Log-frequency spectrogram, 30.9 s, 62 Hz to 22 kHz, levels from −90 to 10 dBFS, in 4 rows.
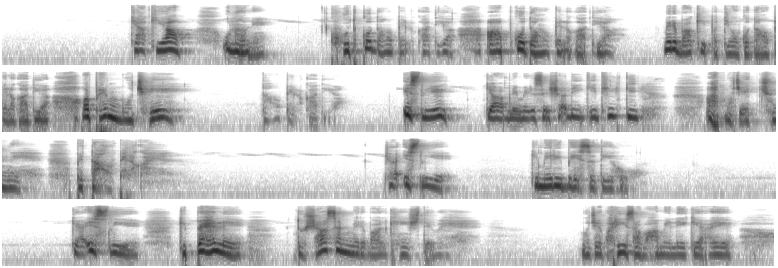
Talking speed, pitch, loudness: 125 wpm, 190 Hz, -22 LUFS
